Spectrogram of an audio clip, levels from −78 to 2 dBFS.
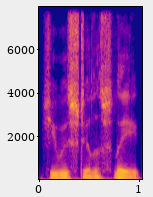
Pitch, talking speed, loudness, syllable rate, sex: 95 Hz, 235 wpm, -14 LUFS, 5.1 syllables/s, male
